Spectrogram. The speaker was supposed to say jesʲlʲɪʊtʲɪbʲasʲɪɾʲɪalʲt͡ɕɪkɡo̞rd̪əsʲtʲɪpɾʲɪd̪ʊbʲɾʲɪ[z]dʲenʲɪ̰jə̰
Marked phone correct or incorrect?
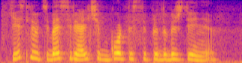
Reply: incorrect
